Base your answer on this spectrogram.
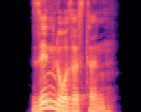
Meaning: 1. superlative degree of sinnlos 2. inflection of sinnlos: strong genitive masculine/neuter singular superlative degree
- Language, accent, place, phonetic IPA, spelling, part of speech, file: German, Germany, Berlin, [ˈzɪnloːzəstn̩], sinnlosesten, adjective, De-sinnlosesten.ogg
